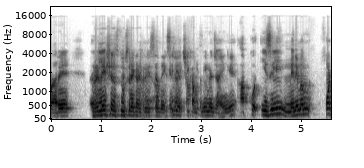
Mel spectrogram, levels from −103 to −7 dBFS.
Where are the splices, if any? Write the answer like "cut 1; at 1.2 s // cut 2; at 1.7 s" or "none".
cut 1; at 2.4 s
